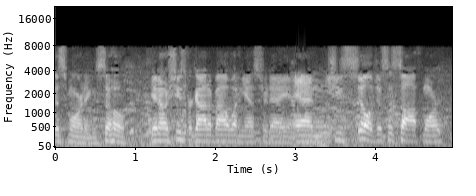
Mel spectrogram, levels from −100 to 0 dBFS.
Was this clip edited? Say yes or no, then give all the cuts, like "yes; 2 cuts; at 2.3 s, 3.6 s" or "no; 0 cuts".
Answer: yes; 4 cuts; at 1.6 s, 2.3 s, 2.9 s, 3.4 s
